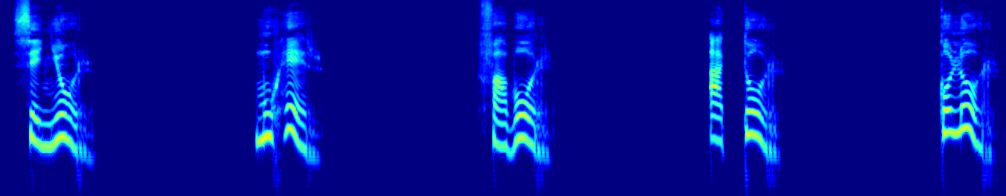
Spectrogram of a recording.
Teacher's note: Stress on the last syllable.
